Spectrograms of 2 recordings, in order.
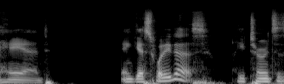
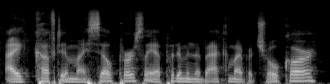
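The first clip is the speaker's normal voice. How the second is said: ordinary delivery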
